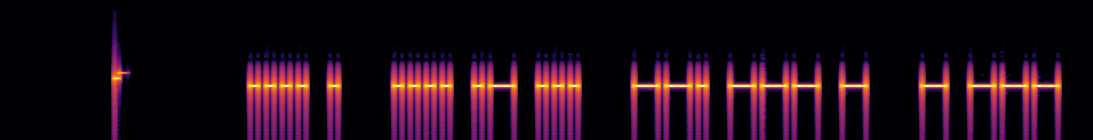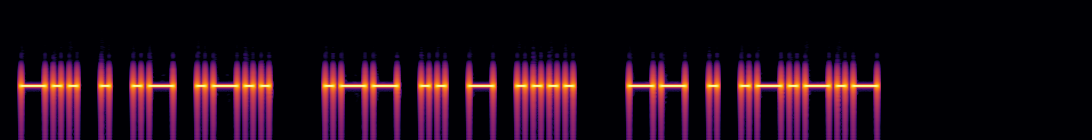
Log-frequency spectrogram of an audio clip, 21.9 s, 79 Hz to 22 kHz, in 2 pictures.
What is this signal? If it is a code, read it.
Morse code, heard as a keyed tone, about 14 wpm, 700 Hz. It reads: HE HAS GOT TO DEAL WITH ME.
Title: Sentences from Top 800 Words 15wpm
